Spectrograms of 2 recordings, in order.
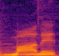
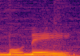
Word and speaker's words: Monet: You may hear somebody say Monet instead of Monet, or Renoir instead of Renoir.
